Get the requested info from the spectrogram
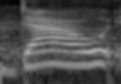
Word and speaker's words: Dao: Another weapon the ancient Chinese used was called the Dao, which rhymes with wow. It's different from the Jan because the Jan is a two-edged sword while the Dao is a saber,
